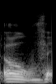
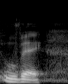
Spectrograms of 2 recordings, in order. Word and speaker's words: Ove: The book is A Man Called Uwe, or you might pronounce it Ove, if you O-V-E. The author is Swedish. He's from Sweden, and so I believe that would be pronounced Uwe.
